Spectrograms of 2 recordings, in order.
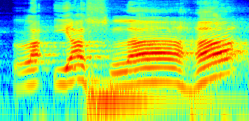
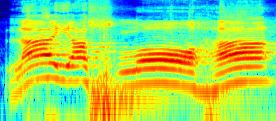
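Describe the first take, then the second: First: The vowel after s is a thin, light a. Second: The vowel after s is a heavy, dark o-like a. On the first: "dibaca dengan tarkik" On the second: "dibaca taglid"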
